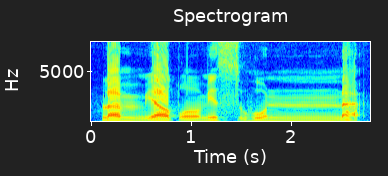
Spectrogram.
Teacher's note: Kemudian pelafal hunna ada nun berharakat tasydid dan diwarnai dengan warna hijau, yang cara bacanya adalah kita menahan suara bunyi gunnahnya. Lam yatmishunna, tidak langsung lam yatmishunna insun, tapi bukan hanya sekedar tasydid, tapi dia wajib ditahan suaranya.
